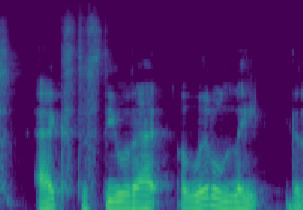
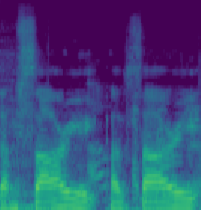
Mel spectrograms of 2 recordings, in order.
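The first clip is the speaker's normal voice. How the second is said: slow, acted speech through laughter. Retelling own words during the game: retelling laughing apology. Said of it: "I'm laughing and I said".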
